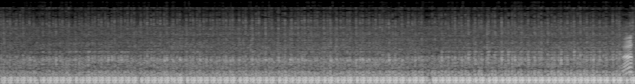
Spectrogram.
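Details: Small engine on a mud mower with an oil-packed turbo, restarted after a turbo oil change and a fuel-pressure hiccup. Steady, even putter holding speed without stumbling or dying; running properly, no leaks.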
